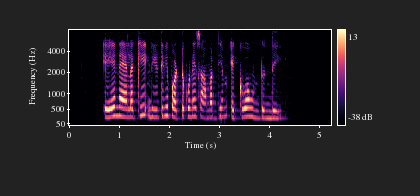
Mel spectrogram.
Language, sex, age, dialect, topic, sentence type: Telugu, female, 18-24, Utterandhra, agriculture, question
